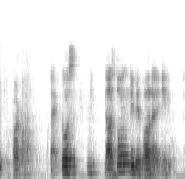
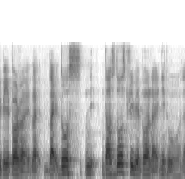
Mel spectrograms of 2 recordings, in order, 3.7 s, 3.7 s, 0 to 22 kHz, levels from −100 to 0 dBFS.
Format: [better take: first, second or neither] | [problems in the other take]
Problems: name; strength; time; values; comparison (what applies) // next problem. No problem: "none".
second | noise reduction (neural mask model DeepFilterNet 3)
